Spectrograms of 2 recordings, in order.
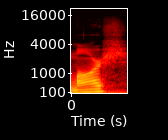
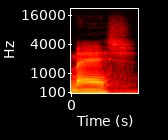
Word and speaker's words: Marsh: as little cousin had problems saying my name Marsh which is my middle name and he will stay and mash like that and guys just kind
